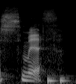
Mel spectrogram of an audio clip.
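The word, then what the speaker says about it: Psmith: On February 5th, we will discuss Leave It to Smith by PG Woodhouse. Yeah. Which is spelled P S M I T H.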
